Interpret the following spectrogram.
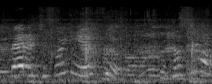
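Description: Indistinct, overlapping chatter of young girls' voices.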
